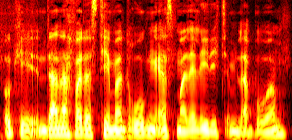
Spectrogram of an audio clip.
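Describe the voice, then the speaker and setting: A man's voice: lowish voice, fast talker, no room sound, clean studio sound. A man hosting a podcast, chatting casually with flippant, joking asides. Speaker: podcast host. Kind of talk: casual interview chat.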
